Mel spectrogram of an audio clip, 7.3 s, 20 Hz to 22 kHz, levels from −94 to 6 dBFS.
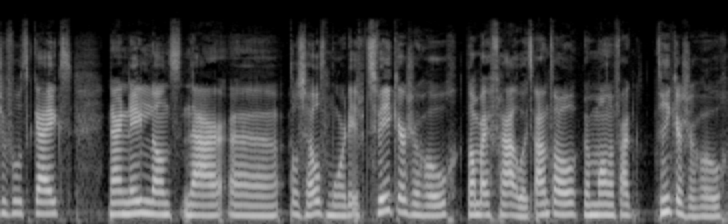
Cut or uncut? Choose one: cut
